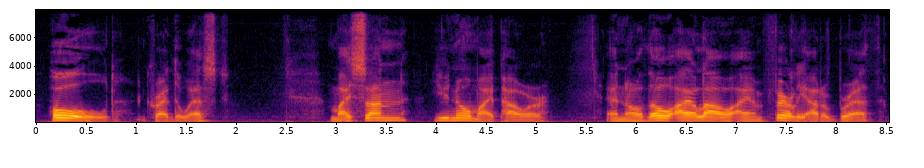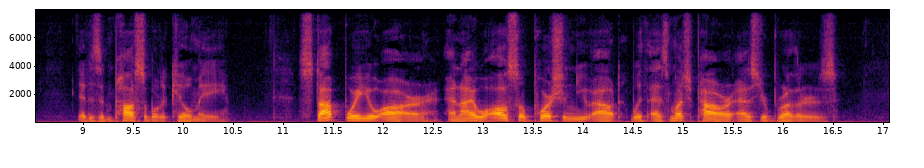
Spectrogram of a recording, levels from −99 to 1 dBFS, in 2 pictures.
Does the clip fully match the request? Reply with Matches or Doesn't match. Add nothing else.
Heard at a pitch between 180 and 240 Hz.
Doesn't match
